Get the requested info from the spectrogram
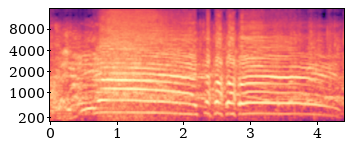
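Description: A supporter close to the microphone shouting in celebration of a goal: one long held shout, a run of short cries, then a second long shout, with a small crowd cheering.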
